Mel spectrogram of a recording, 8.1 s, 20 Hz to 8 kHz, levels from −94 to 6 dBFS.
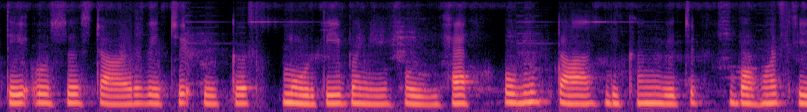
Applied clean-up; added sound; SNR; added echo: neural separator model SepFormer DNS4.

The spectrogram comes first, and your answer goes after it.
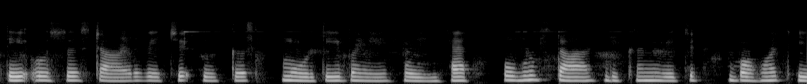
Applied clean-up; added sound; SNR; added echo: neural mask model DeepFilterNet 3.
